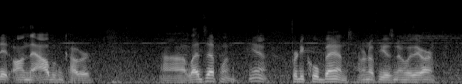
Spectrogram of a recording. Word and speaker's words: Led Zeppelin: Yeah, a Led Zeppelin. But lead is spelled L-E-A-D, but they changed it to L-E-D because too many people would mispronounce it and call it Led Zeppelin.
